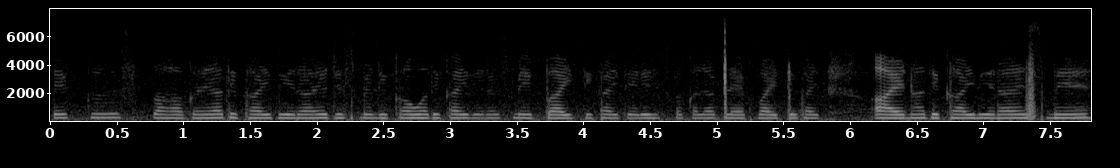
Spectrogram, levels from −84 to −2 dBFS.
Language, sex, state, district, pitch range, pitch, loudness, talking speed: Hindi, female, Chhattisgarh, Raigarh, 240-250 Hz, 245 Hz, -45 LUFS, 245 wpm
